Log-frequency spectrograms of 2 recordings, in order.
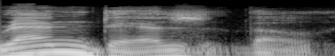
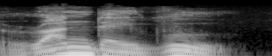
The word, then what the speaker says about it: rendezvous: 这个字不能念成 rendezvous 那不是英文不是英文是 rendezvous 哎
